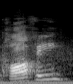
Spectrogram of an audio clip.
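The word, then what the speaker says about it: Kotb: It sounds like coffee. So coffee. Coffee, but you say it all together. Hoda Coffee.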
